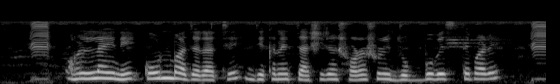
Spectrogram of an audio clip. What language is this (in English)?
Bangla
